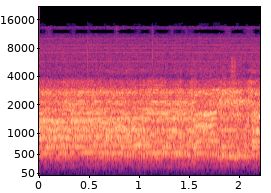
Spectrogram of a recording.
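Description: Music soundtrack with singing, dull-sounding with no treble.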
